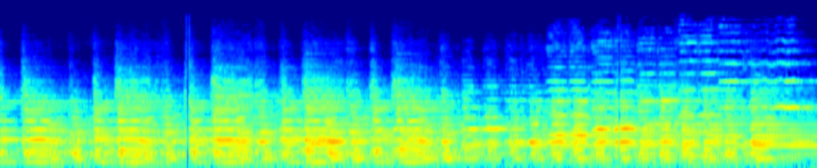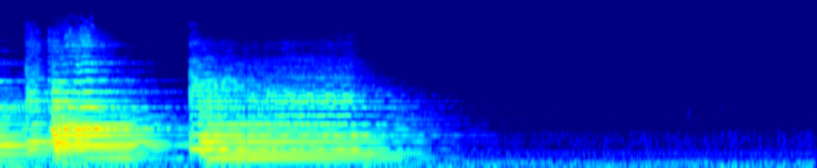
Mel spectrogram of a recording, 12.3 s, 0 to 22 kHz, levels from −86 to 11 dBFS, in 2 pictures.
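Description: At 1.41 to 1.43 s the sound stops for about 21.5 ms, then again for about 15.4 ms at 4.65 s and about 9.7 ms at 7.98 s. Each is a gap at a join of encoded pieces: separately encoded segments were butted together with each run's leading encoder delay and trailing frame padding left in. Unlike a dropout, which loses material, the sound resumes exactly where it broke off, and the short silences have softened, codec-smeared edges.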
